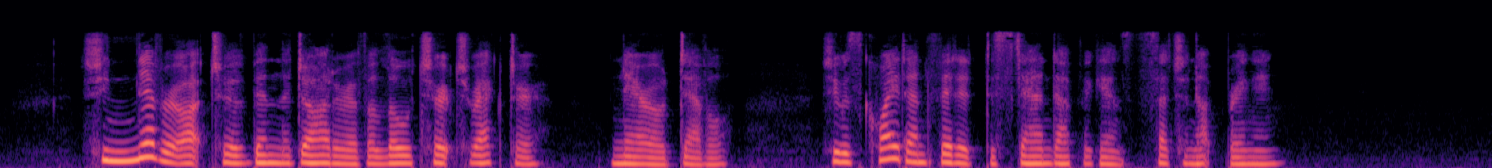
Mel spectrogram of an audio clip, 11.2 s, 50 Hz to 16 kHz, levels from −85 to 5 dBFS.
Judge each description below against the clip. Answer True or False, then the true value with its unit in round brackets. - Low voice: False (160 Hz)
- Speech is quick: False (135 wpm)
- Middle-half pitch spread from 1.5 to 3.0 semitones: True (2.7 semitones)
